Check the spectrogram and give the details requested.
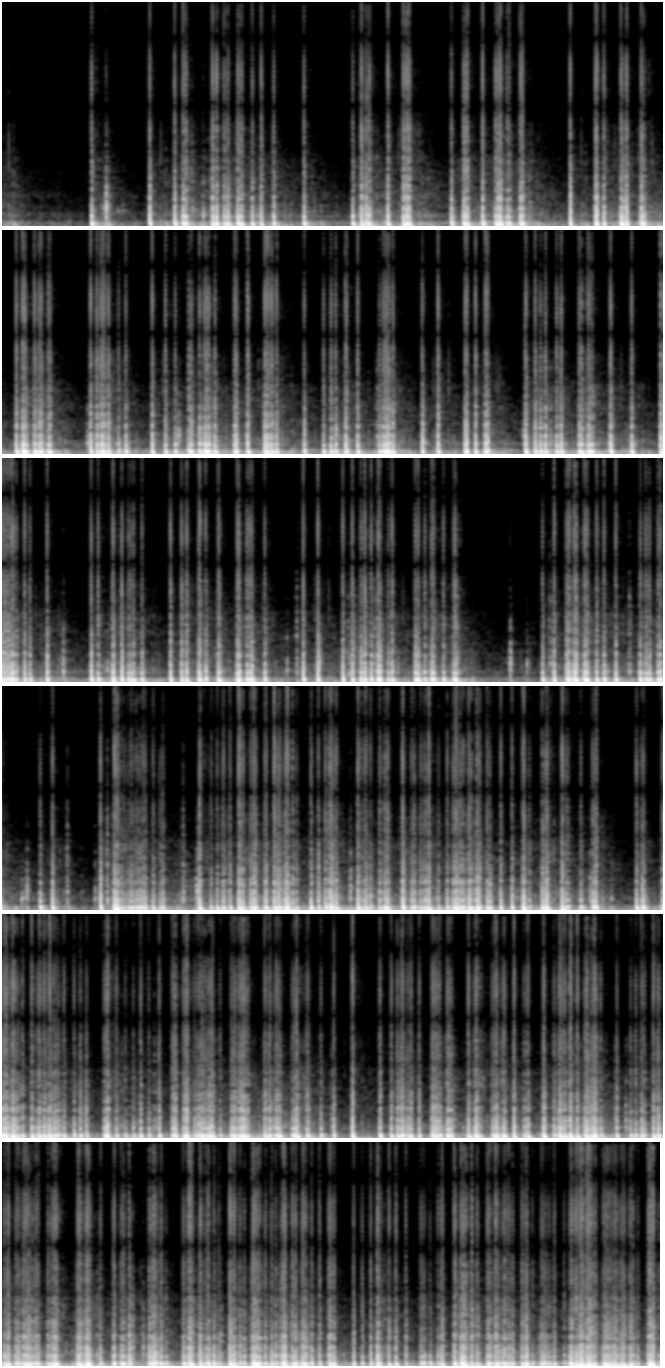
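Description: Aerial fireworks display: a dense barrage of shells bursting in rapid bangs and crackle, almost without a break. The bursts thin out briefly about halfway through, then pack tighter and louder in the second half.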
